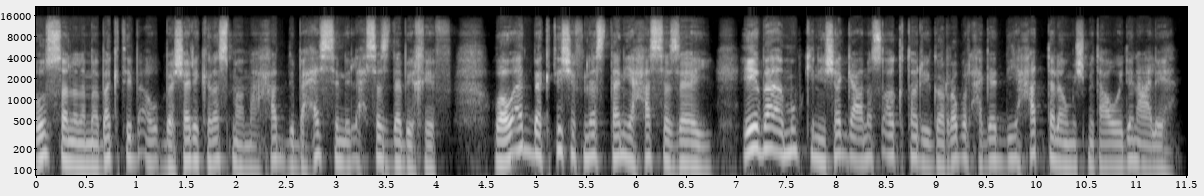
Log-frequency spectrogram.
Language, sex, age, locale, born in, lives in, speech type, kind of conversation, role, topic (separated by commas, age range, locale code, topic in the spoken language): Arabic, male, 25-29, ar-EG, Egypt, Egypt, read, expert-assistant, asker, إيه الجوانب اللي ساعات بنهملها في الوقاية الصحية، وممكن إزاي نوسع مفهومنا عن العناية الوقائية ليشمل الصحة النفسية والاجتماعية كمان؟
